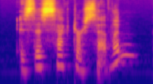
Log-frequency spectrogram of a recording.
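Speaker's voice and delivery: hushed half-whisper under the breath. Retelling a moment, the speaker recalls what they asked themselves: retelling half-whispering to self. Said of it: "I'm whispering to myself like".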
